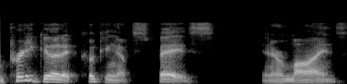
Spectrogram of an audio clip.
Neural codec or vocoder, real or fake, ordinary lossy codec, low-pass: codec, 16 kHz, 2 kbps, FunCodec, trained on LibriTTS, 25 frames a second; fake; AAC, 32 kbps; 7.2 kHz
